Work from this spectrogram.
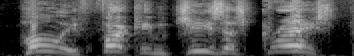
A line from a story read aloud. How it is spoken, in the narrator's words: shouted in unison, as if it were an act they had rehearsed well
